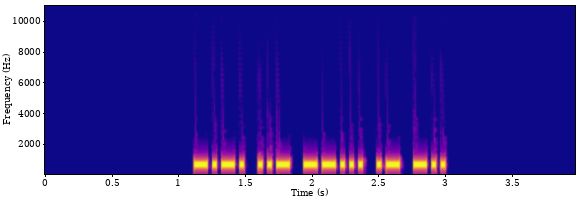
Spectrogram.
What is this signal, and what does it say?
Morse code, heard as a keyed tone, about 36 wpm, 700 Hz. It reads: CU7AD
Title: DXCC-100 Call Signs - 5 Characters - Repeated 3x - 35wpm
